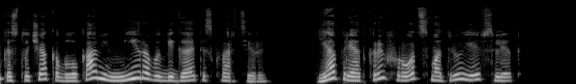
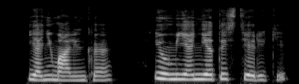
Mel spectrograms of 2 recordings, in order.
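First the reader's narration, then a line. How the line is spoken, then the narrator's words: Angry, tearful. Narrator (Russian): произносит зло Мира, ее глаза наполняются слезами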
